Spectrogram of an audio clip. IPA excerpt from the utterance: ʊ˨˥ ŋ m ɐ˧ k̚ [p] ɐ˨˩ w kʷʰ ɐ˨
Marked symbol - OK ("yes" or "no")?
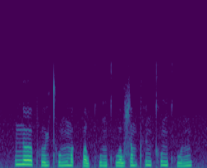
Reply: yes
